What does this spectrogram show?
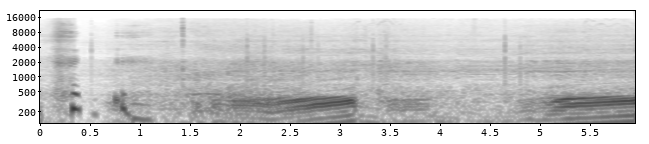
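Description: Honda CG 125 Fan's single-cylinder pushrod four-stroke engine pulling away under throttle. The revs climb, drop at a gear change about three seconds in, then climb again near the end.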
